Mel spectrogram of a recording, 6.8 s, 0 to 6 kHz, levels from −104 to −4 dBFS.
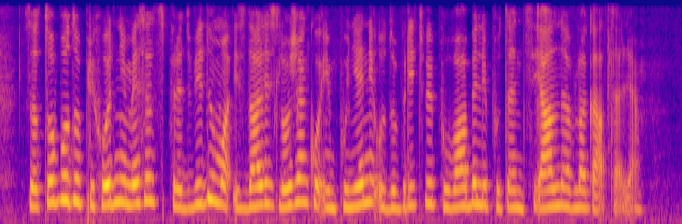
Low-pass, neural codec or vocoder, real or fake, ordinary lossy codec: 5.4 kHz; vocoder, 22.05 kHz, 80 mel bands, Vocos; fake; none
